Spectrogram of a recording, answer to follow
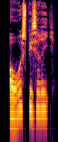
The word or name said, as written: overspiseri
